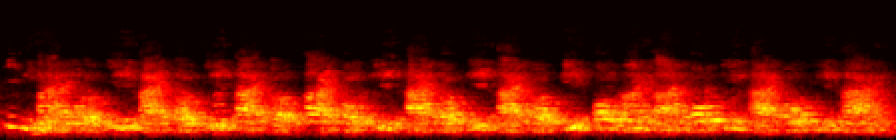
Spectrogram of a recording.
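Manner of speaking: loud, drawn-out chanted vowels; warm-up chant on a single breath; one-breath diction exercise. Shown as a demonstration. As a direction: stretch each vowel fully and keep it rolling. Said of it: "we try to do it in one breath".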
